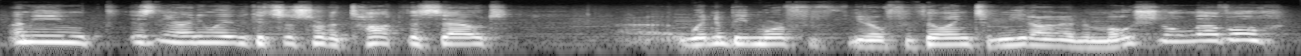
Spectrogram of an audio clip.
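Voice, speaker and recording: A man's voice: high voice, lively intonation, fast, dark tone, voice pushed up. A man voicing a chatty, wisecracking young male superhero in a tabletop game. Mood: pleading. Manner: joking, pleading.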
